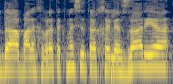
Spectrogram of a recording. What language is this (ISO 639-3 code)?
heb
